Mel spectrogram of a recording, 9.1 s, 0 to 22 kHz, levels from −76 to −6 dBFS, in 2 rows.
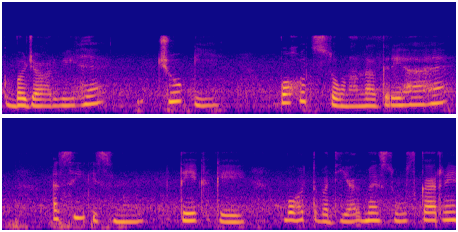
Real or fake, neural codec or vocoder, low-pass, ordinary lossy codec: real; none; 7.2 kHz; none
